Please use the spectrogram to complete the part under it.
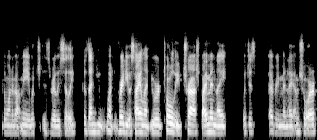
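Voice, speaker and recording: A woman's voice: sits low, level tone, quick pace, vocal fry, no room sound. A woman in a heated, informal argument, talking in an accusatory, rambling way and sometimes swearing. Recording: muffled lo-fi audio.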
